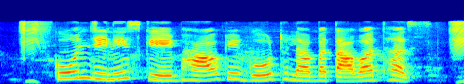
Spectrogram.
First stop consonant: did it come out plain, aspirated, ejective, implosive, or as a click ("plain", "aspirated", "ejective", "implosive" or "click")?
plain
